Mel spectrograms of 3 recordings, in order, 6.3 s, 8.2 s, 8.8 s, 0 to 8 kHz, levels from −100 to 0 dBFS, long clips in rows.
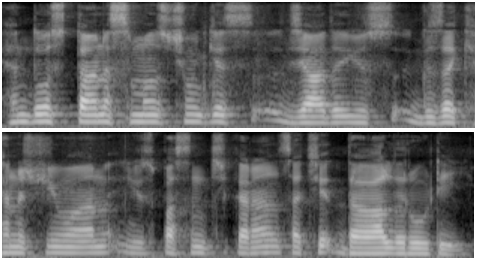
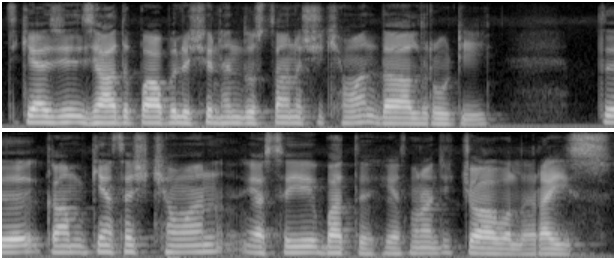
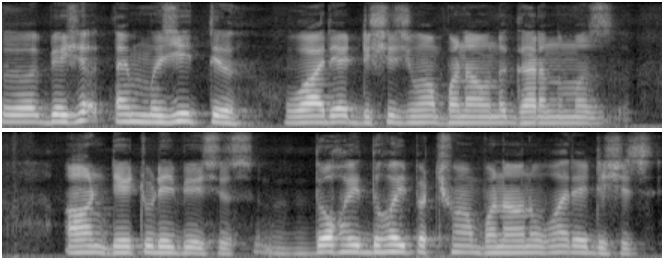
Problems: none marked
